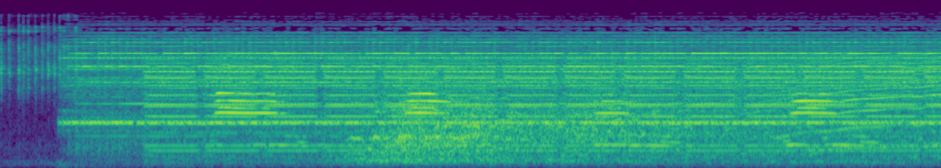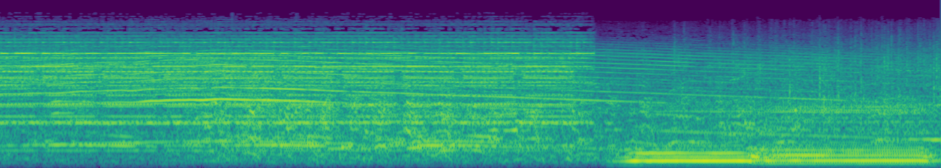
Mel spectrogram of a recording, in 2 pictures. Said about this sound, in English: Well, the alarm still works. Switch that off.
